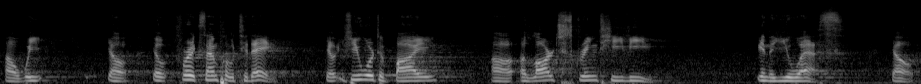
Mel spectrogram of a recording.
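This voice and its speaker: A man answers on a panel, his voice a touch high and his speech halting, padded with filler phrases. The sound carries a long conference-hall reverb. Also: a bit bright. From born Taiwan, raised United States. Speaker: panelist, company strategist.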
